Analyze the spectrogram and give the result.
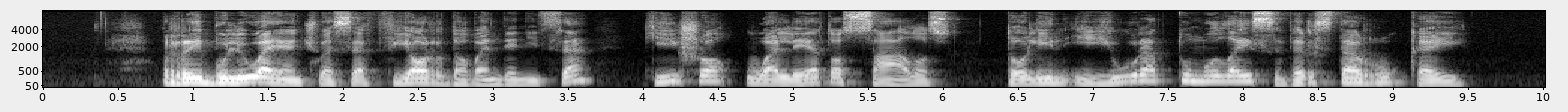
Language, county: Lithuanian, Kaunas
